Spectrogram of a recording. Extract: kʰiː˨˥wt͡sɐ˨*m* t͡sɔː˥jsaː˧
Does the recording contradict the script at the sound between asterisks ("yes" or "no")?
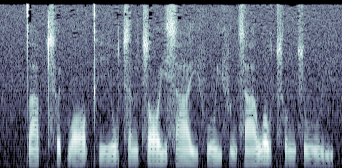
yes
